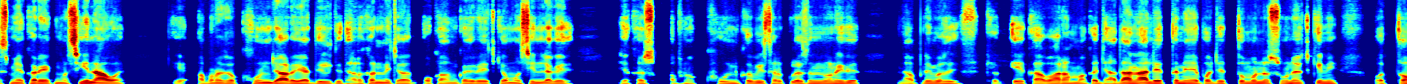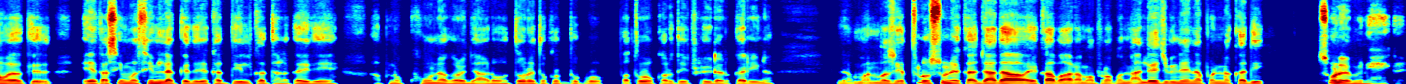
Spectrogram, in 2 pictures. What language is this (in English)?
Nimadi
